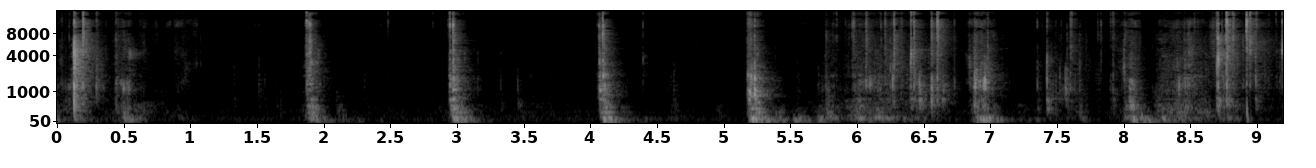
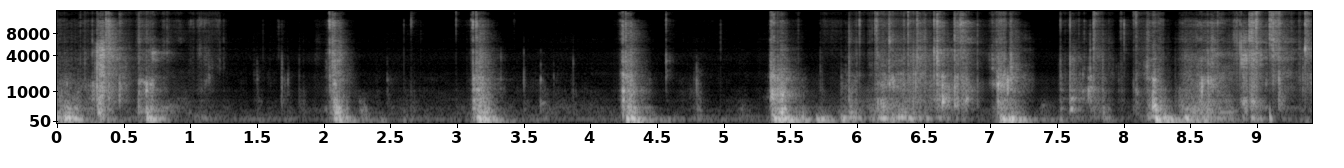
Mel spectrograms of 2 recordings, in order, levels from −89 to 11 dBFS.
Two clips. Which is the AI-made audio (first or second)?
second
